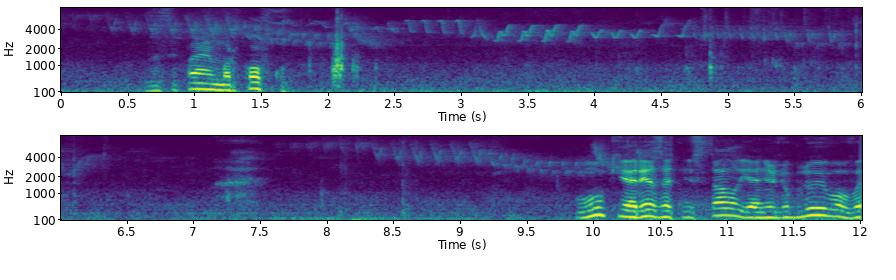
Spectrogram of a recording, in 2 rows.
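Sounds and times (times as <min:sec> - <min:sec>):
songbird trilling: 0:00.0 - 0:06.4, 0:07.8 - 0:10.5.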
